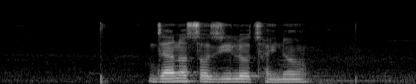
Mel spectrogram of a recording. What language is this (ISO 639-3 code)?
nep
